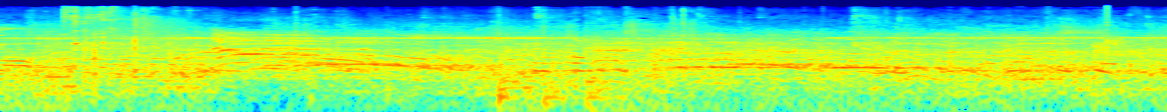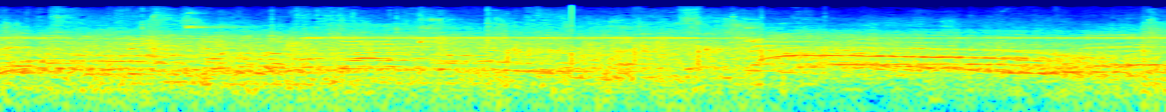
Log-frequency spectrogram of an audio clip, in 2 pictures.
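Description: Shoes squeak on the floor as fencers move.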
